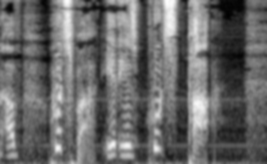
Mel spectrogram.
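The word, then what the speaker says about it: chutzpah: of hutzpah it is hoota the CH is pronounced like the H and I know I probably said chut a few times now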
